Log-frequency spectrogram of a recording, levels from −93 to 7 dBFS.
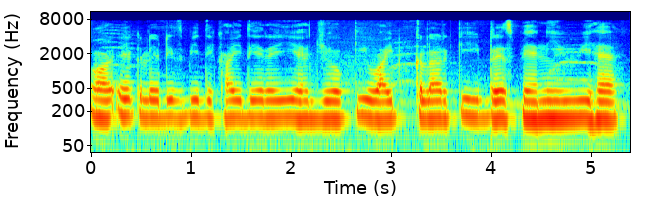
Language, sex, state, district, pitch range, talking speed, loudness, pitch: Hindi, male, Jharkhand, Deoghar, 150-155 Hz, 190 wpm, -14 LUFS, 155 Hz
